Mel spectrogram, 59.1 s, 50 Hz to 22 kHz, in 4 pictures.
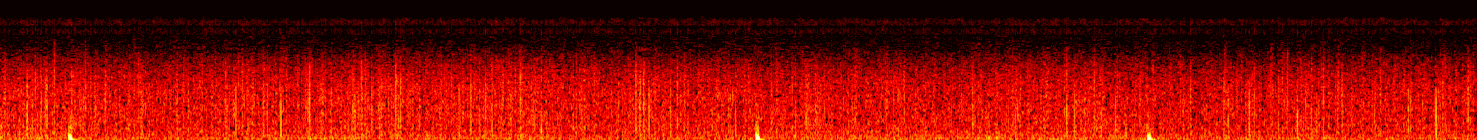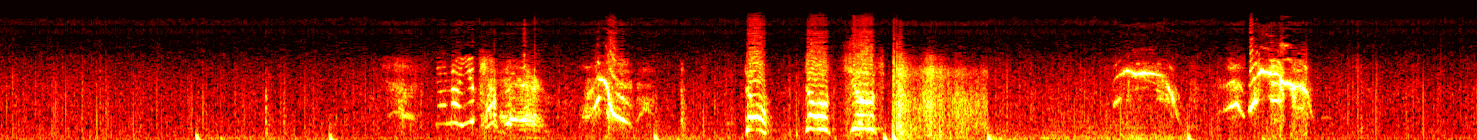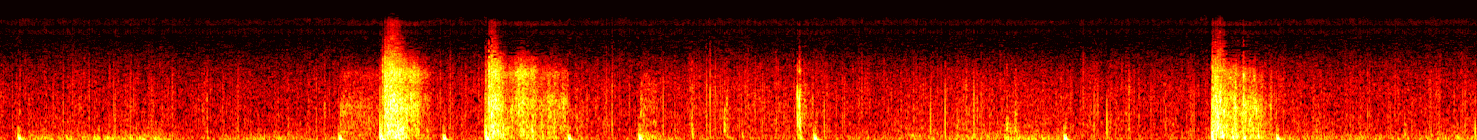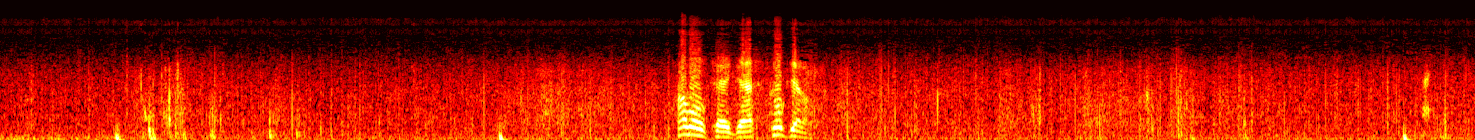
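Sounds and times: film soundtrack hiss: 0:00.0 - 0:59.0
people shouting and crying out: 0:18.6 - 0:21.4, 0:25.9 - 0:28.1
gunshots: 0:23.4 - 0:24.8, 0:33.0 - 0:36.2, 0:41.6 - 0:42.4.

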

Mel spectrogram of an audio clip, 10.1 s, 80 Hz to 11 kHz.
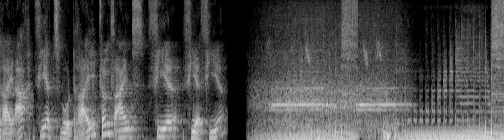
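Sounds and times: low sustained bass notes: 0:05.2 - 0:09.2
held high tone: 0:05.4 - 0:08.4.

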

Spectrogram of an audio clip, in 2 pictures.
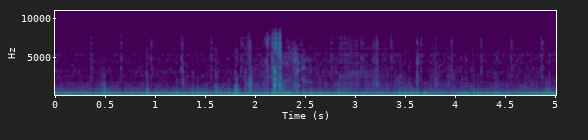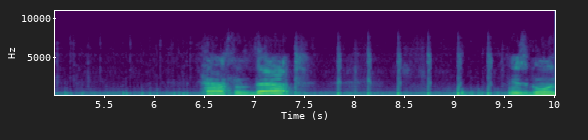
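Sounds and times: stylus tapping tablet screen: 0:00.3 - 0:06.5, 0:07.4 - 0:09.6.

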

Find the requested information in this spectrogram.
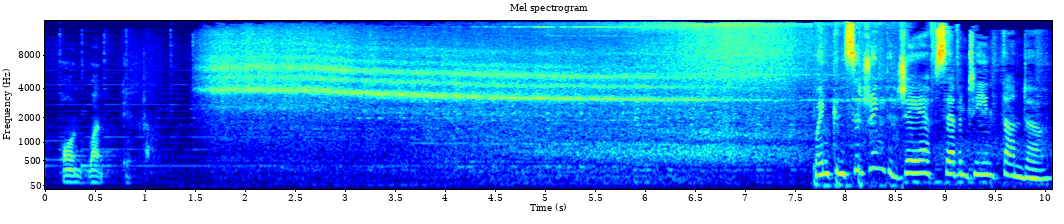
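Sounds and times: jet engine whine at taxi power: 0:01.5 - 0:09.0.

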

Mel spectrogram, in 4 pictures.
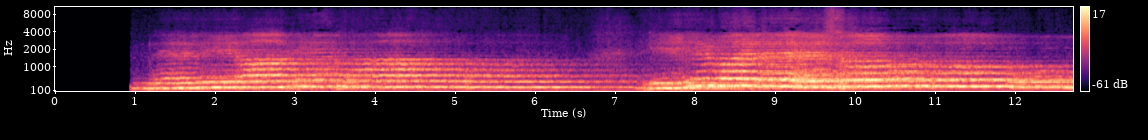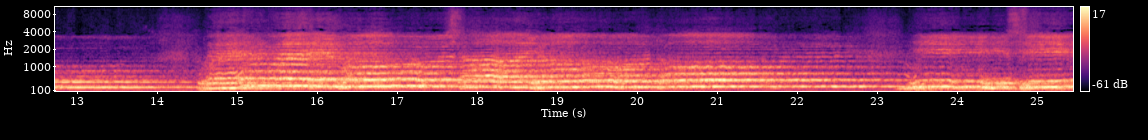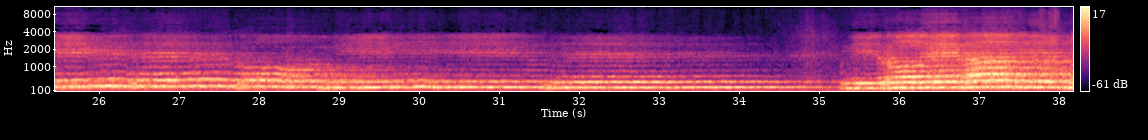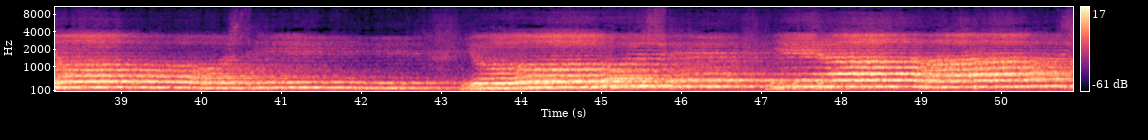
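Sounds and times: slow vocal chant: 0:01.0 - 0:50.9.

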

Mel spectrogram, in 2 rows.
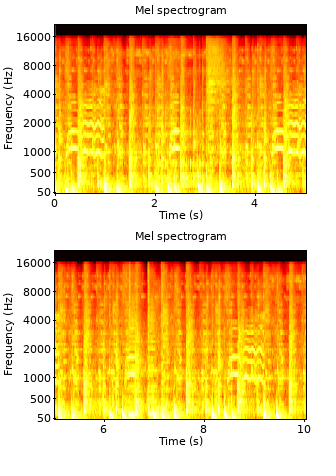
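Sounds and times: breakbeat music: 0:00.0 - 0:10.0.

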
